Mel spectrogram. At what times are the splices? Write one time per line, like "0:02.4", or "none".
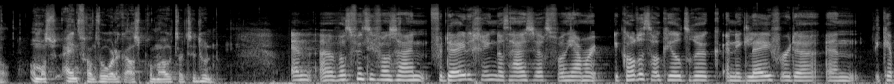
none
